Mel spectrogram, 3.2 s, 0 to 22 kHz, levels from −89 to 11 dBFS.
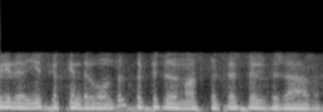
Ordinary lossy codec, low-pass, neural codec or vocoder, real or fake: Opus, 24 kbps; 3.6 kHz; autoencoder, 48 kHz, 32 numbers a frame, DAC-VAE, trained on Japanese speech; fake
